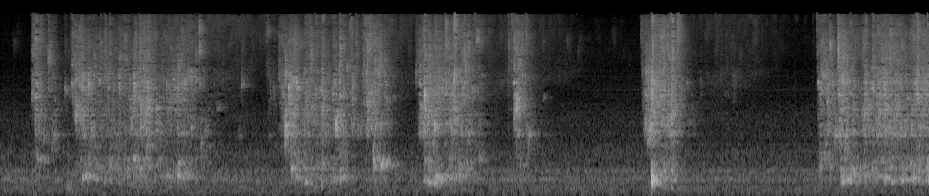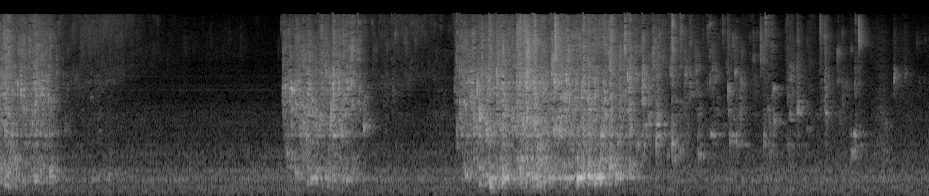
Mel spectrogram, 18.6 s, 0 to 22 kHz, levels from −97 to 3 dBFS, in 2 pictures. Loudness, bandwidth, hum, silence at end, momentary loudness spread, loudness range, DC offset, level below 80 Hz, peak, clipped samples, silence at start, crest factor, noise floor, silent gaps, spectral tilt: -32 LUFS; 17 kHz; none; 0 s; 23 LU; 7 LU; under 0.1%; -70 dBFS; -6 dBFS; under 0.1%; 0 s; 30 dB; -56 dBFS; none; -0.5 dB/octave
